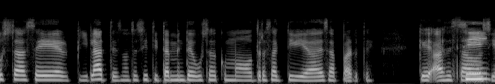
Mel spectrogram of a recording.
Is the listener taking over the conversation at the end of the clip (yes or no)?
yes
